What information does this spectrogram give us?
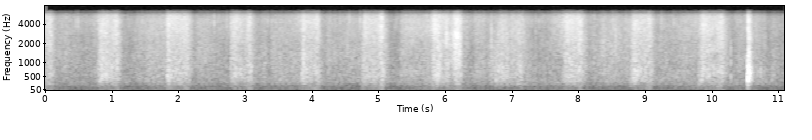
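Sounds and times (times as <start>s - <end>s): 
footsteps on sand: 0.0s - 11.0s.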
